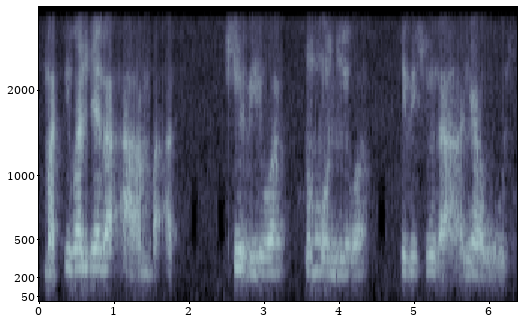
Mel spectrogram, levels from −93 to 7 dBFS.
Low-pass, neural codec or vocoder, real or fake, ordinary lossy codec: 3.6 kHz; vocoder, 22.05 kHz, 80 mel bands, WaveNeXt; fake; none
